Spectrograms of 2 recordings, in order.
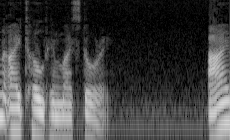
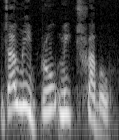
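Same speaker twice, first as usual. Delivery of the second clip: high-pitched, aggrieved outburst; crying out; 14 semitones higher, 4 dB louder than usual. A narrator's reading. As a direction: cry out in protest, pitch way up. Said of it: "I cried".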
